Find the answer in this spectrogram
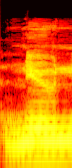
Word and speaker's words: Nuun: find out more about noon and the team and the company and our products if you go to noon and at uun so as a midday but spelled with use instead of o so nu u n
